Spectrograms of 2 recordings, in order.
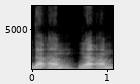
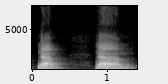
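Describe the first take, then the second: First: "naam" in two beats with an ayn; change in tone. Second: "naam" as one even syllable; no ayn. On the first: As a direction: bend the tone midway through "naam". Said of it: "change in the tone". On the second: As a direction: keep "naam" smooth, no tone change. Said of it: "versus naam". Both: Shown as a demonstration.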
